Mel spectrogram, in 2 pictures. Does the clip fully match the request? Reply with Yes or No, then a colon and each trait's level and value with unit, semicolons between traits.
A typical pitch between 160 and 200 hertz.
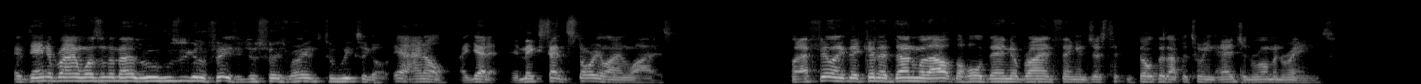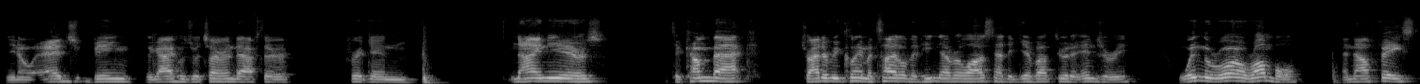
No: low, 135 Hz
